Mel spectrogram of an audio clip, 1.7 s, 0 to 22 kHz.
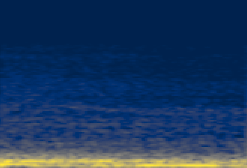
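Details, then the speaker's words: V8 engine after a fuel-line flush and battery reconnect (it had been running rich, spitting raw fuel from the tailpipe): deep, steady idle rumble with an even beat, no misses, knocks or stumbles. Sounds good; normal idle, codes not yet scanned. "I mean, I haven't turned the scanner on to see if we have any codes, but it sounds good."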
